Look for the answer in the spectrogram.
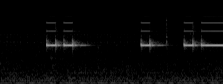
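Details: Multimeter continuity testing of closely spaced traces on a Mortal Kombat 2 arcade PCB: high beeps in short bursts, then solid on firm probe contact; clean continuity signal, suspect traces found not actually touching.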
